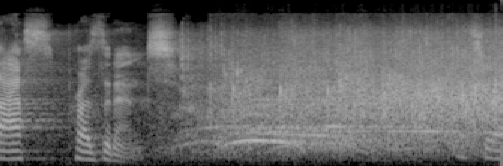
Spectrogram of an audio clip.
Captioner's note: applause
